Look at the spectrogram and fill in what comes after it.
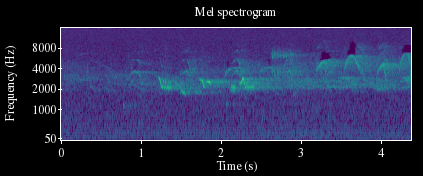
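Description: Birds chirping and singing: a run of short, high, arching notes that starts about a second in and keeps repeating, over faint background hiss.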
